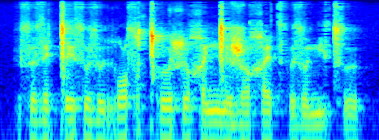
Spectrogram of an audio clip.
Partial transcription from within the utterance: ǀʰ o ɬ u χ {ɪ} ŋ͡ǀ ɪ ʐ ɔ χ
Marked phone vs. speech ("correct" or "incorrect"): correct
